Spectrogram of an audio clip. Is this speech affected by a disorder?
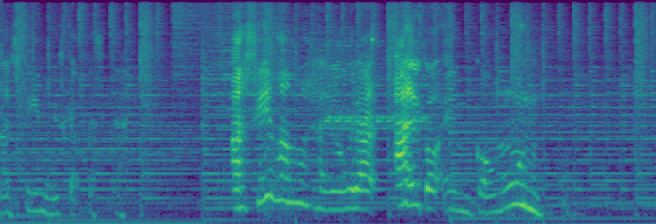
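Yes: cerebral palsy from birth.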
